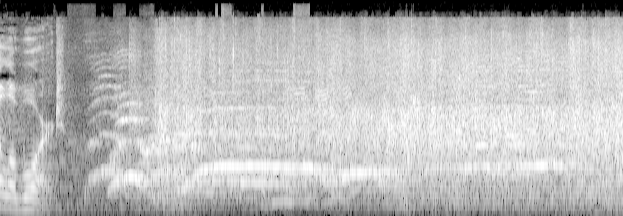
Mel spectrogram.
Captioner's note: audience cheering and applauding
